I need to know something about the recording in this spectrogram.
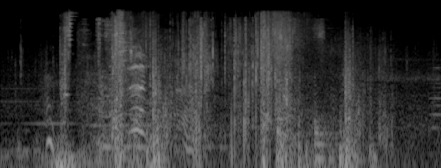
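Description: A blade stabs into a body with a wet thrust.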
